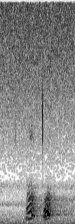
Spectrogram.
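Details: A coyote in the Blue Ridge Mountains sings, letting out two short, high-pitched, wavering, slightly whining yips about a third of a second apart against a quiet, faintly hissing background.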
